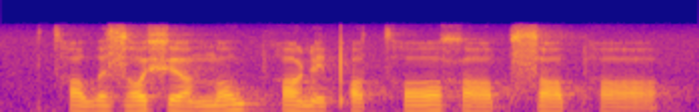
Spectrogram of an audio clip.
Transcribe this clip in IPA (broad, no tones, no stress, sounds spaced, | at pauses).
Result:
t̪ʰ ɒ w ə z ɔ xʲ ɒː n̪ ɔ w pʰ ɒ ɳ e pʼ ɒ t̪ʰ ɔː x ɒː b s ɒ pʰ ɒː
